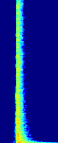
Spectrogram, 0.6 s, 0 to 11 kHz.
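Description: A 2023 BMW X1 door is shut and heard from inside the cabin, giving a single deep, solid thunk. The low, muffled thud fades quickly, and the door sounds solid.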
